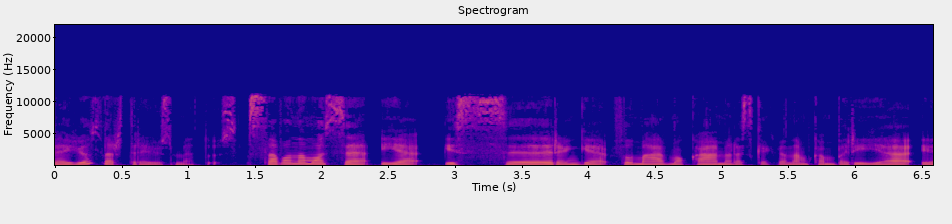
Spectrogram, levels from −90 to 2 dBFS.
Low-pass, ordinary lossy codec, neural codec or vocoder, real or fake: 10.8 kHz; MP3, 48 kbps; none; real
